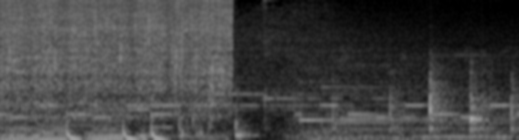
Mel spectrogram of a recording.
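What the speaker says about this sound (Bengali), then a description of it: "পেঁয়াজের পেস্টটা ব্রাউন করে ভাজা হয়ে গেছে" Paste of three large onions fries in a pan with garam masala, a loud dense sizzle that abruptly drops to a quieter crackle, with spoon scrapes and clicks following.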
